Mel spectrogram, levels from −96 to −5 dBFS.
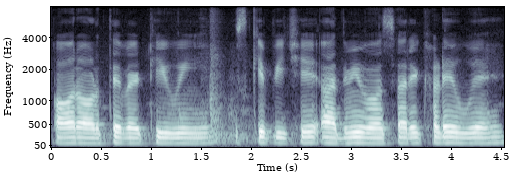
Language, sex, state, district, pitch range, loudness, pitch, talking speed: Hindi, male, Uttar Pradesh, Lucknow, 105-110 Hz, -14 LUFS, 105 Hz, 160 wpm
